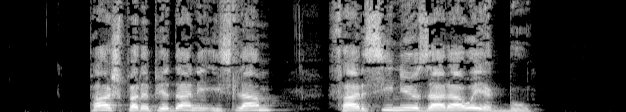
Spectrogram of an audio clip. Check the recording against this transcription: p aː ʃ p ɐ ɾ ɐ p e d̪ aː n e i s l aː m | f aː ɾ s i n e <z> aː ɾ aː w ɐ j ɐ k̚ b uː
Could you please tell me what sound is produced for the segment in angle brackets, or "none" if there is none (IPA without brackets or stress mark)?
z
